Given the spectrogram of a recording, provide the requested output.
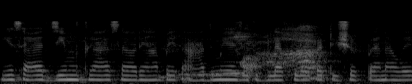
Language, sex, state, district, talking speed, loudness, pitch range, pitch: Hindi, female, Bihar, Sitamarhi, 305 wpm, -42 LUFS, 205-215 Hz, 210 Hz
